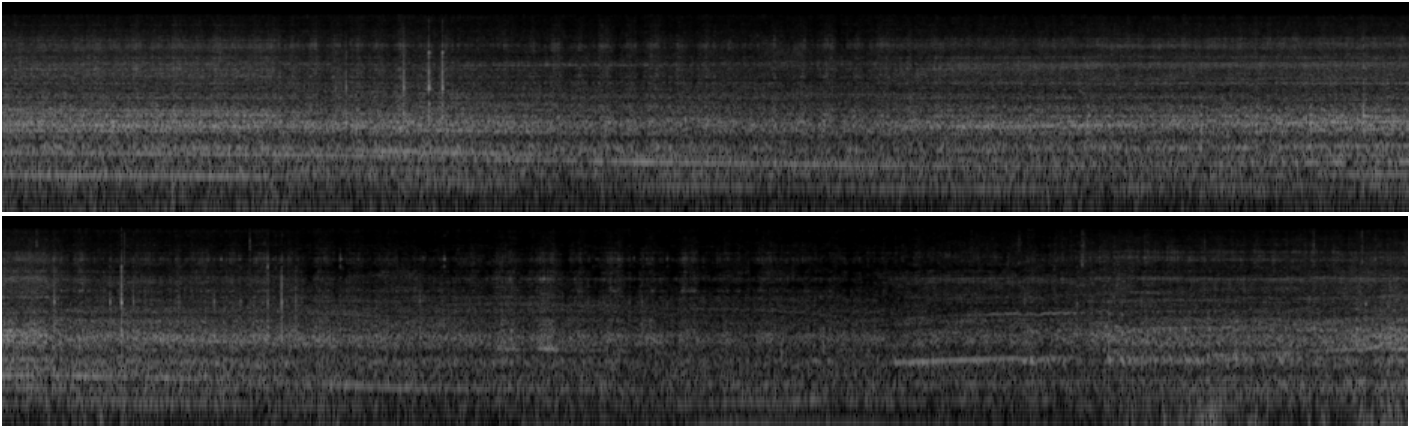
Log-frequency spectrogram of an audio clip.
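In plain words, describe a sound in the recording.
An electric bike motor whines steadily, rising and falling in pitch.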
